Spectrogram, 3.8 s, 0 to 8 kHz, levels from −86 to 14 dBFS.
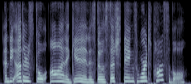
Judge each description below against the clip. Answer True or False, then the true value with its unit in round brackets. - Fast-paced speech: False (190 wpm)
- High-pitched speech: True (285 Hz)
